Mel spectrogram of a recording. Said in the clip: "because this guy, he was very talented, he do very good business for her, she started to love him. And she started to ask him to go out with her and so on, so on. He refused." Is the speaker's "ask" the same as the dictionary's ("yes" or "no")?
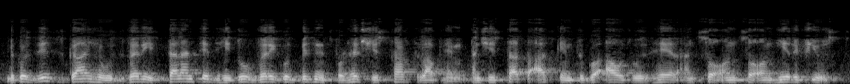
yes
